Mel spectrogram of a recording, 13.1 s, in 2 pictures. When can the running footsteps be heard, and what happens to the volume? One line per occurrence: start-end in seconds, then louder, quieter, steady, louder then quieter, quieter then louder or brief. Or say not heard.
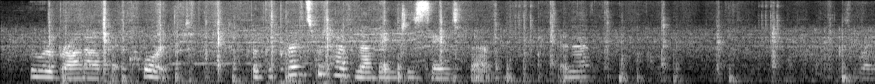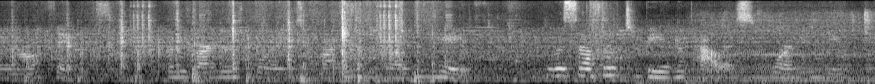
0.3-9.9 quieter then louder.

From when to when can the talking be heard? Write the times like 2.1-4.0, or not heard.
0.2-4.5, 6.2-13.0.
